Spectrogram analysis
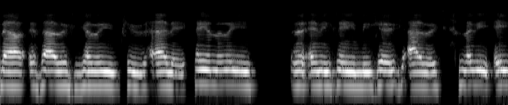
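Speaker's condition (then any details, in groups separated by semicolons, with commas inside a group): Moebius syndrome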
